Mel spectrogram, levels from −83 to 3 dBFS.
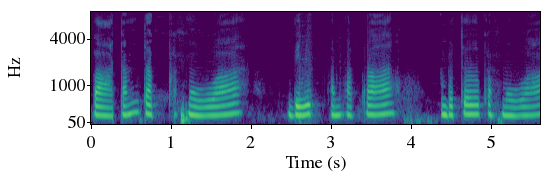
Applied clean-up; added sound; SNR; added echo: neural separator model SepFormer DNS4.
